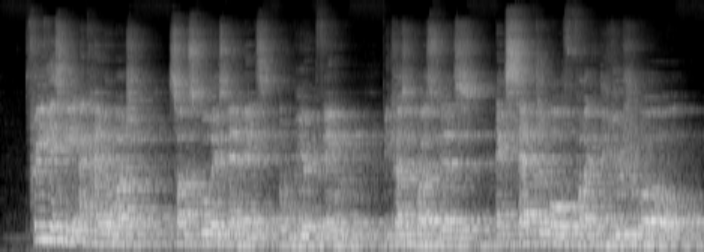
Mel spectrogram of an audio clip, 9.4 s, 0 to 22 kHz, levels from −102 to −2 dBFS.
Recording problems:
room echo; strong; dies away in 2.2 s
off-mic speech; far

